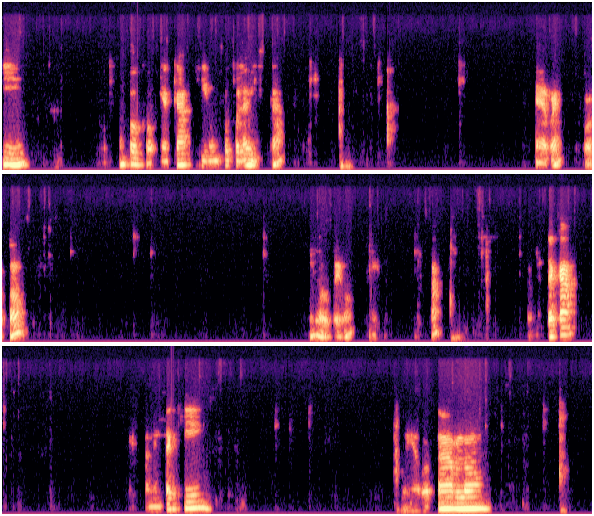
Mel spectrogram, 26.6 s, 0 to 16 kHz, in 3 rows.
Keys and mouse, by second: 0.8 click, 1.8 middle click, 3.1 middle click, 3.9 middle click, 5.2 shift+middle click, 6.1 middle click, 7.9 r, 10.0-11.2 middle drag, 11.3-12.9 middle drag, 13.7 click, 14.9 middle click, 15.9 shift+middle click, 17.1 middle click, 18.5 click, 19.8 middle click, 21.0-22.3 middle drag, 22.6 middle click, 23.8 r, 25.4 middle click, 26.3 middle click.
